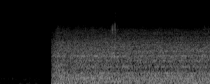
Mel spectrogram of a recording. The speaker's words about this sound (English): And we're driving down the highway, talking into the new Olympus recorder with the stereo mic.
